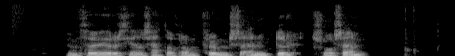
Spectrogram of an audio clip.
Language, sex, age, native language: Icelandic, male, 50-59, Icelandic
